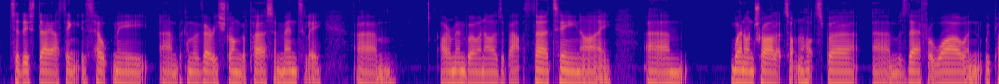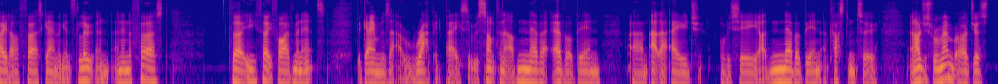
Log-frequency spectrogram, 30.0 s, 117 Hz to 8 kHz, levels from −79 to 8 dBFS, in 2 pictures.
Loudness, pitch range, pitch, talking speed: -26 LUFS, 110-120 Hz, 115 Hz, 165 wpm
